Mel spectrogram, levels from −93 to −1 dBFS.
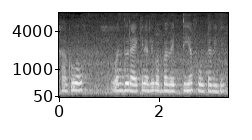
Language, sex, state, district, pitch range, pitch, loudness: Kannada, female, Karnataka, Bidar, 225-250 Hz, 235 Hz, -14 LUFS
